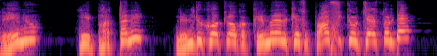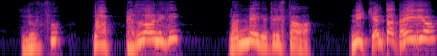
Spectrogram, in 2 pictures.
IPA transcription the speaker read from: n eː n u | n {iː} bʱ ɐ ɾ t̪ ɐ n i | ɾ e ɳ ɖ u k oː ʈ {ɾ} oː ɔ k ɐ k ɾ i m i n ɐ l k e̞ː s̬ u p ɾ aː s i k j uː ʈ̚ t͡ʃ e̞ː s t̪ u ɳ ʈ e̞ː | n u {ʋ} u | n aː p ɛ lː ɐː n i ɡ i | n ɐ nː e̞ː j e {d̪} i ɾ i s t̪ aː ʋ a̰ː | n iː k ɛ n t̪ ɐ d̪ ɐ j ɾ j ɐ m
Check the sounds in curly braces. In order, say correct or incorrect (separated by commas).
correct, incorrect, incorrect, correct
